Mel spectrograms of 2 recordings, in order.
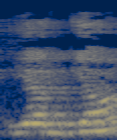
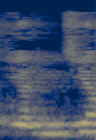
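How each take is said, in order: First: यज्ञ with 'gy', 'yag-gya'; gy pronunciation. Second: यज्ञ with a 'j' sound, 'yo-jya'; variant pronunciation. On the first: Teacher giving one way people say it, gy pronunciation. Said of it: "कुछ लोग इसको उच्चारण". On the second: Teacher quoting how many people say it, variant pronunciation. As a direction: turn the ज्ञ of यज्ञ into 'jy'. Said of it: "कई लोग इसको यज्ञ बोलते हैं". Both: Shown as a demonstration.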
